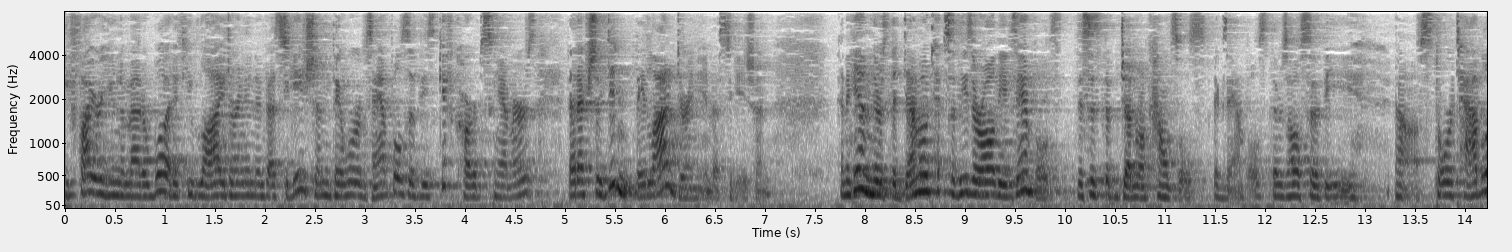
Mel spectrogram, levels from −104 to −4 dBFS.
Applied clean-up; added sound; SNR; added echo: none; none; none; none.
